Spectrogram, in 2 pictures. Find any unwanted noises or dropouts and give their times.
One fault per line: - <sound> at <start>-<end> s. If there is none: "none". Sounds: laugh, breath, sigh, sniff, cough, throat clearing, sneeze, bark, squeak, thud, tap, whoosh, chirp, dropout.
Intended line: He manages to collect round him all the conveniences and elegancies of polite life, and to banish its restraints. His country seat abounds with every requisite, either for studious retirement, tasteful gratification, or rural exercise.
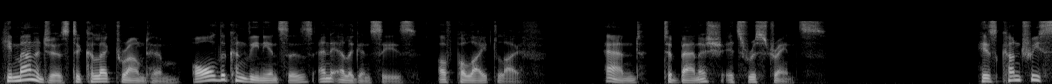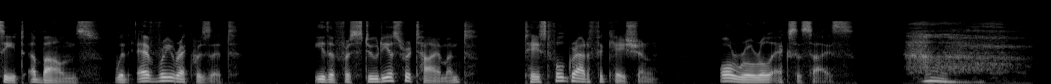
- sigh at 19.5-20.9 s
